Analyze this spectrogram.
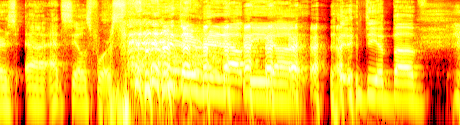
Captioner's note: laughter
